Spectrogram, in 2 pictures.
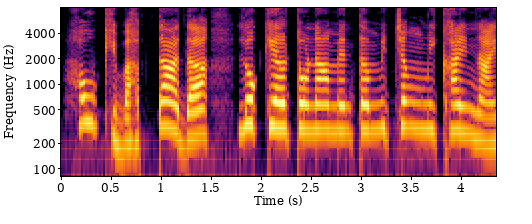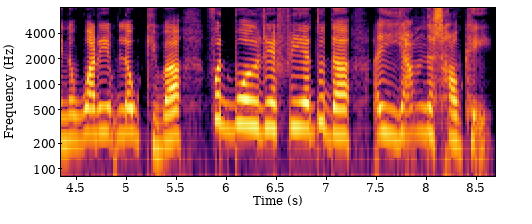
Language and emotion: Manipuri, angry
